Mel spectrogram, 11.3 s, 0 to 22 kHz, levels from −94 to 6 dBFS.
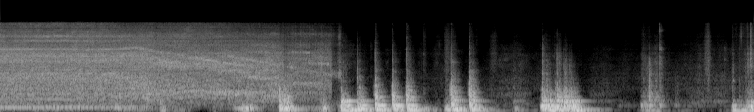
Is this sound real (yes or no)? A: no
